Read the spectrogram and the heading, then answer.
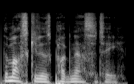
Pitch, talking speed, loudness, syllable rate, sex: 125 Hz, 135 wpm, -17 LUFS, 6.5 syllables/s, male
